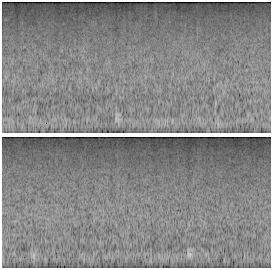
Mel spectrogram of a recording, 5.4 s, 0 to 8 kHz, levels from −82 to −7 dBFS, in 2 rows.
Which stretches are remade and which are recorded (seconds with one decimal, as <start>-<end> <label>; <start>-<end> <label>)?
0.0-2.3 remade; 2.3-5.4 recorded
